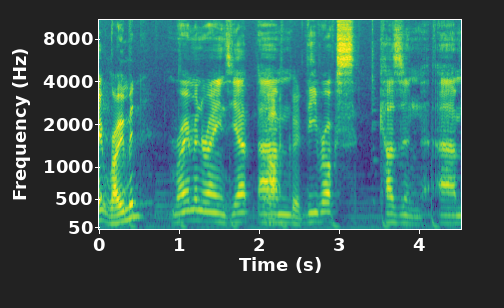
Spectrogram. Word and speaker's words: Roman Reigns: Roman Reigns.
